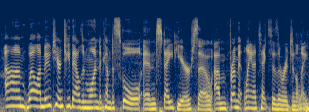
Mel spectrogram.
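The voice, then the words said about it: Southern country American accent. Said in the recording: “What kind of accent do you have? ... A country accent.”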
